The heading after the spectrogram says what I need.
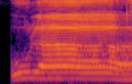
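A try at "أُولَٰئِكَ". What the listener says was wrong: Ini terlalu tebal lamnya. Ula. Masih la. Nah, ini sampai ke imalah anak ini. Ula. Tipiskan lagi. La, jangan la. La.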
